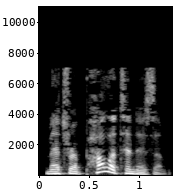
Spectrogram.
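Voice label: "metropolitanism", British English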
